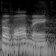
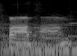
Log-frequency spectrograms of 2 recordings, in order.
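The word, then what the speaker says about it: Bob-omb: Yeah, it is pretty King Bombi. It's not Bomb. It's Bob. Bye.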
